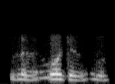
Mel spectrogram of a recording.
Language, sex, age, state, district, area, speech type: Kannada, female, 30-45, Karnataka, Dakshina Kannada, rural, conversation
